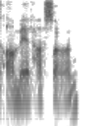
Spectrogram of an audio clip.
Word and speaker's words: Ahmed Hassan: call it yeah yeah so my name is Ahmed Hassan that's how I pronounce it I'm best known as the original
